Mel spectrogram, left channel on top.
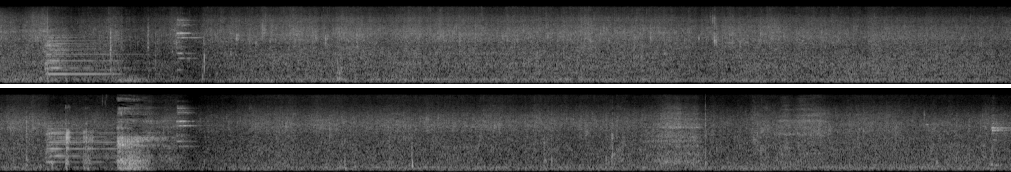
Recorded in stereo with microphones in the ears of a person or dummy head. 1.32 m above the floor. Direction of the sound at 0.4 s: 50° left (ahead or behind).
